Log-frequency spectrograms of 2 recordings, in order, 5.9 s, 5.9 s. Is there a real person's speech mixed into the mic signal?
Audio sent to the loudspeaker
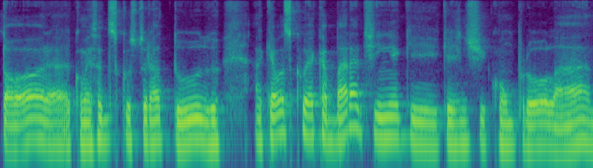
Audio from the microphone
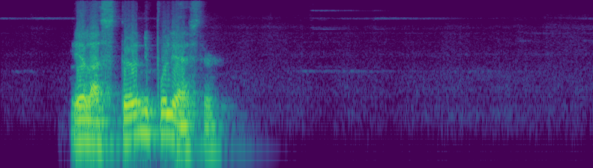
Yes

